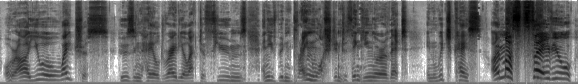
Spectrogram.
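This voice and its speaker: A woman's voice: lowish voice, lively intonation, unhurried, hardly any pauses, sharp tone, no echo, poor audio. A woman voicing an earnest young boy who plays a pompous, dramatic superhero in a children's audiobook, proclaiming grandly and urgently. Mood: urgent, heroic.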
